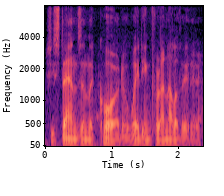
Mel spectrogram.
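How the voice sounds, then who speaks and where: A man's voice: extremely low pitch, quick pace, vocal fry, slight background noise. An actor as the narrator of a radio drama, a man telling the story in a theatrical, florid, suspenseful way. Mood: ominous. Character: dramatic storyteller, ominous and wryly relishing. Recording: music under the narration. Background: dramatic music.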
